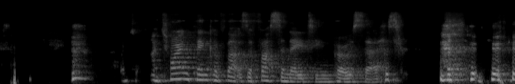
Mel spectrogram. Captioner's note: both laughing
